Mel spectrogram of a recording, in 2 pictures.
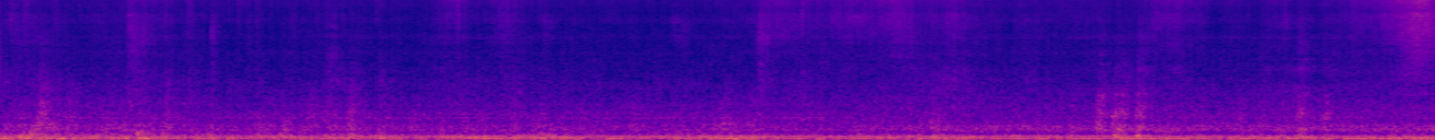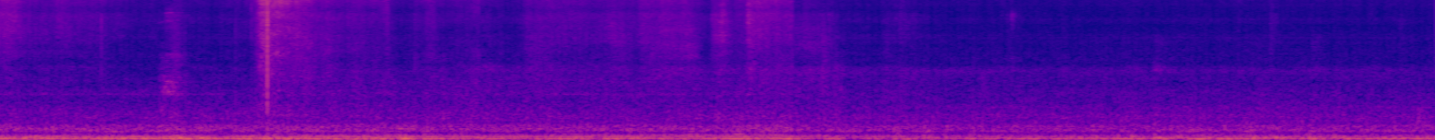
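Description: Steady low rumble of a regional express train running along the track, heard from inside the passenger car. A scattering of short clicks and rattles comes through near the middle.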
